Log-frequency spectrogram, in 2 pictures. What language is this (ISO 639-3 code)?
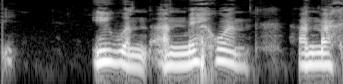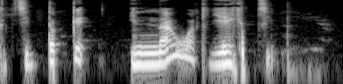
nlv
